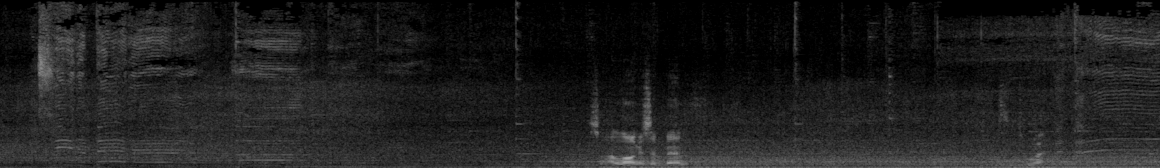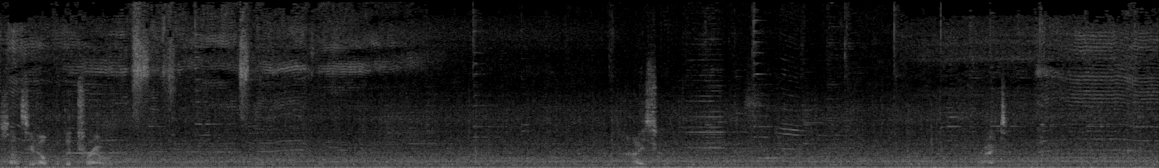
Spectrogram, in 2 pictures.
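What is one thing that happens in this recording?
A vehicle engine rumbles steadily from inside the cab, growing louder.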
